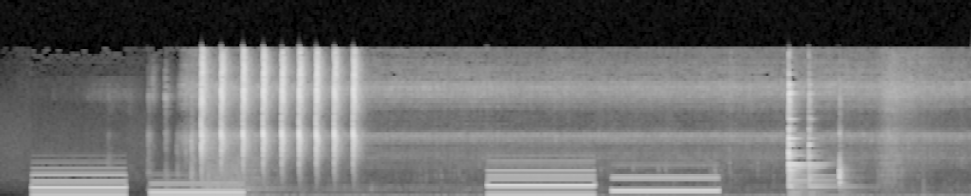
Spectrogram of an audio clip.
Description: Aircraft SELCAL, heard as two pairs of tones, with kitchen noise. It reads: AP-DG AR-HK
